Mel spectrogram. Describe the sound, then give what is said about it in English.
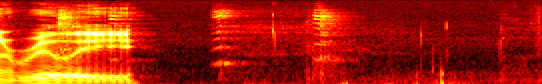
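A dog honks on a squeak toy, one loud, high, wavering squeal lasting about half a second, followed by faint clicks and rustles. “Sorry, my dog is honking on a squeak toy right now.”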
